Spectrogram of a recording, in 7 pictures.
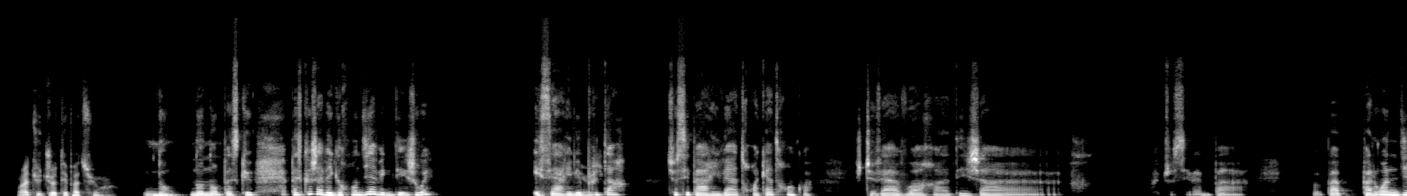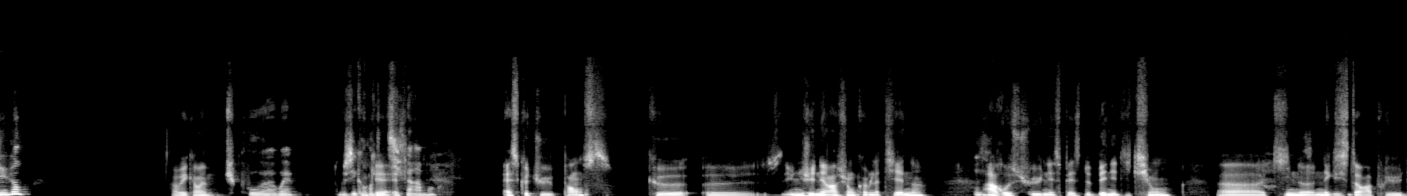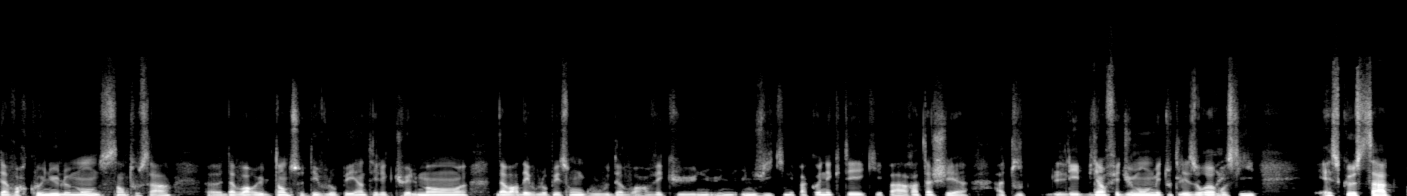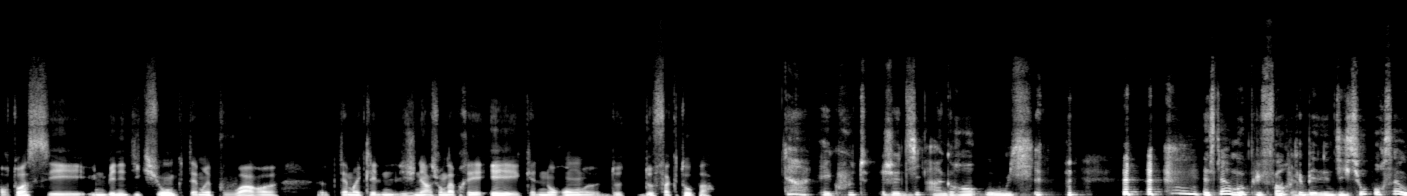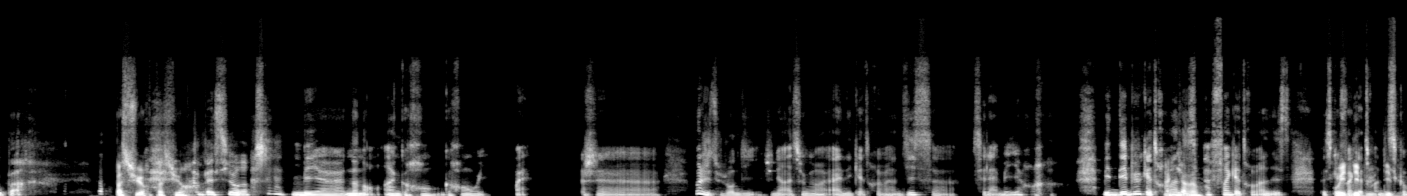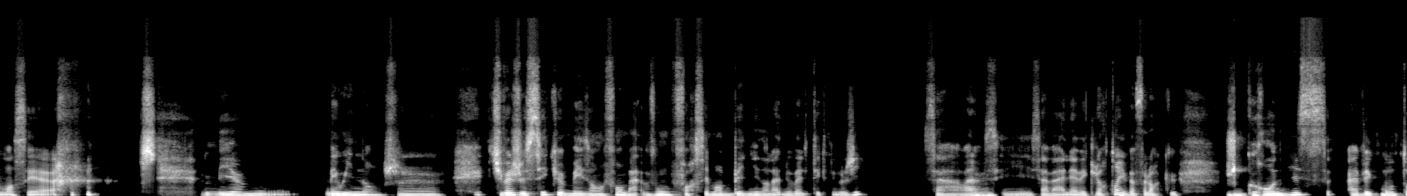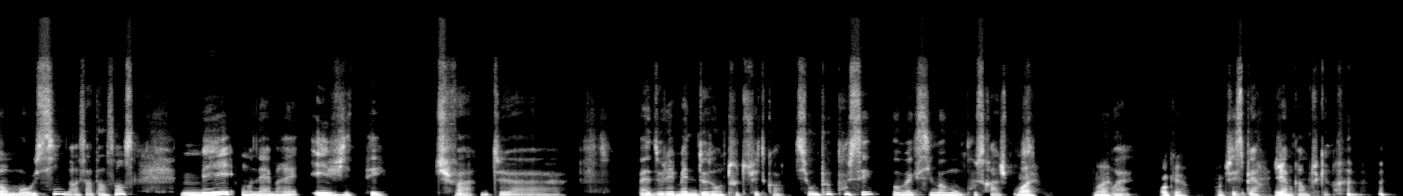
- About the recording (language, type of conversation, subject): French, podcast, Comment la technologie transforme-t-elle les liens entre grands-parents et petits-enfants ?
- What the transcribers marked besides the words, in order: stressed: "bénédiction"; other background noise; stressed: "bienfaits"; inhale; stressed: "oui"; laugh; laugh; inhale; stressed: "moi"; laugh; inhale; stressed: "début"; laugh; stressed: "grandisse"; stressed: "éviter"; laugh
